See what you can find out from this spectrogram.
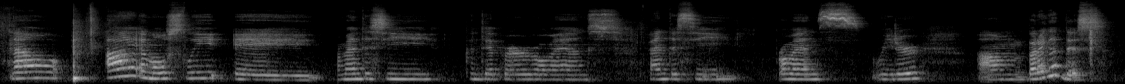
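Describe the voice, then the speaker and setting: At a very slow pace, a woman speaks with a high pitch and ordinary pitch variation, amid noticeable background noise and audible room echo. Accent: non-native. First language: not English. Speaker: book youtuber. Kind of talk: casual book haul chat. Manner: animated.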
